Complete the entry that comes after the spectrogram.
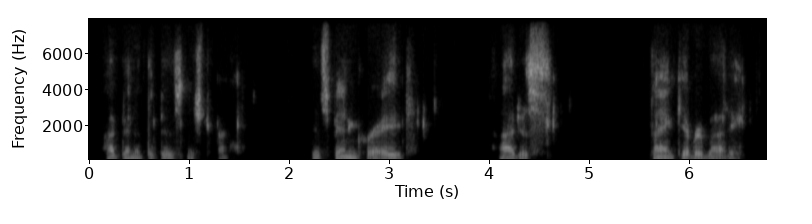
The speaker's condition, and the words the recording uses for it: ALS (motor neuron disease). I'll let you catch your breath a little bit.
